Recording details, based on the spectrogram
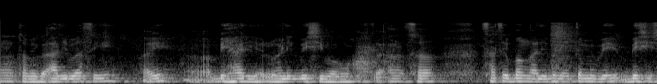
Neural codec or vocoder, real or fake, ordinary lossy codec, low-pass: none; real; none; 7.2 kHz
